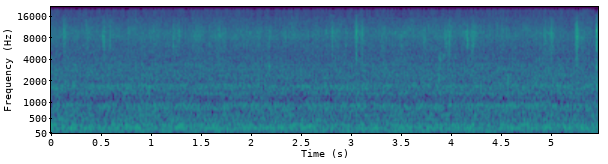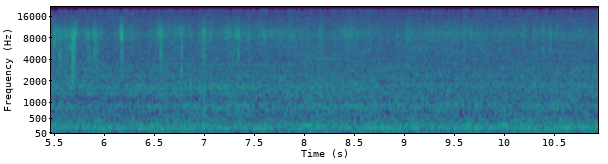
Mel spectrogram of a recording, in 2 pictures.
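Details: Continuous, deep, throbbing purr from kittens being petted at a cat cafe, an even low hum that never breaks, with light scratchy rustles and small clicks from handling on top.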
